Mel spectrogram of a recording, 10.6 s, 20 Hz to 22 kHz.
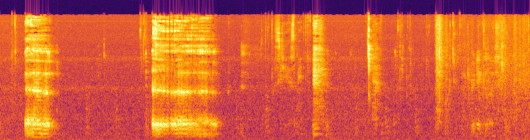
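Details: Two loud, drawn-out deep belches while eating a 12-inch steak and cheese sandwich on camera, followed by softer chewing and mouth sounds in a quiet room: burping.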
